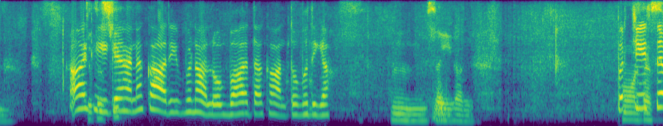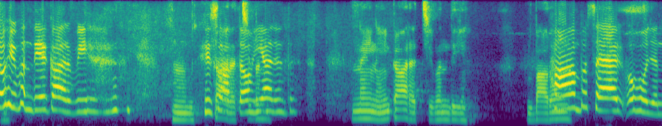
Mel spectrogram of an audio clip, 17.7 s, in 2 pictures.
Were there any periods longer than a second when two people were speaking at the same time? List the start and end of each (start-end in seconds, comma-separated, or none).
none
